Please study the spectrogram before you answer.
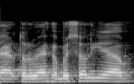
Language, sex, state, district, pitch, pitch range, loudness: Maithili, male, Bihar, Saharsa, 140 Hz, 135-145 Hz, -13 LUFS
